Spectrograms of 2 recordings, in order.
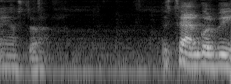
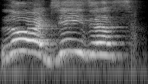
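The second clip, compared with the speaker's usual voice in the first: slow, drawn-out, louder exasperated cry; 8 semitones higher, 12 dB louder, much slower than usual. Real, not acted. Mom groaning to viewers about the dropped phone, drawn-out exasperation. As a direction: stretch it out in loud exasperation.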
